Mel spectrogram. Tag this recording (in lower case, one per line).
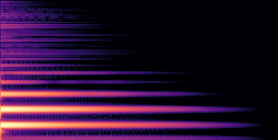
music
musical instrument
guitar
acoustic guitar
plucked string instrument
